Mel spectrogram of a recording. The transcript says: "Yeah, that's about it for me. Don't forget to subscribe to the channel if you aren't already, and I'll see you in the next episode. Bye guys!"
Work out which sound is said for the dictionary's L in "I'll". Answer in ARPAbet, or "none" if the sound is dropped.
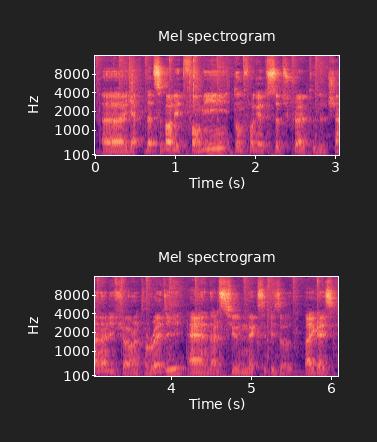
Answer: L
